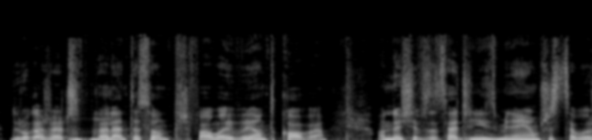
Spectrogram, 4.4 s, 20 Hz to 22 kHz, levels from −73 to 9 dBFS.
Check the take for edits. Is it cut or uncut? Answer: uncut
